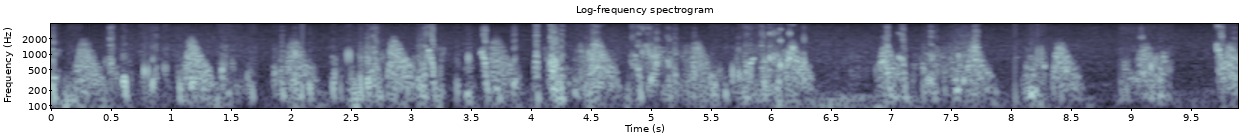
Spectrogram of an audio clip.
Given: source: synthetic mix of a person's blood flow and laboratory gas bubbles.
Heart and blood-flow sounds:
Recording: Doppler ultrasound of blood flow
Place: subclavian vein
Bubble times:
0.00-0.07 s: bubbles
0.13-0.26 s: bubbles
0.43-0.66 s: bubbles
0.73-0.98 s: bubbles
1.03-1.16 s: bubbles
1.38-1.71 s: bubbles
1.83-2.21 s: bubbles
2.31-2.78 s: bubbles
2.99-3.28 s: bubbles
3.36-3.40 s: bubbles
3.43-3.52 s: bubbles
3.56-3.71 s: bubbles
3.81-3.90 s: bubbles
4.00-4.71 s: bubbles
4.82-5.38 s: bubbles
5.47-6.33 s: bubbles
6.84-7.63 s: bubbles
8.02-8.06 s: bubbles
8.08-8.31 s: bubbles
8.89-9.35 s: bubbles
9.69-9.90 s: bubbles
From the record:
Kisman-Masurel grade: 343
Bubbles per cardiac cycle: rolling drumbeat, 9 or more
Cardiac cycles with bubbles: 100%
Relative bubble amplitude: loud (0.450 to 0.775)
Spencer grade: 3 (all of the cardiac periods contain showers or single bubble signals, but not dominating or overriding the cardiac motion signals)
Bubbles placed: anywhere in the cardiac cycle

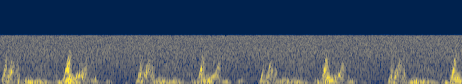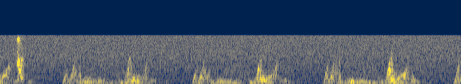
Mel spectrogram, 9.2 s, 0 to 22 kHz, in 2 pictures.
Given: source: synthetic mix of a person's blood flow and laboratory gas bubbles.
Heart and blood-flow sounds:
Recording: Doppler ultrasound of blood flow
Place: precordium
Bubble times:
4.79-4.88 s: bubbles
From the record:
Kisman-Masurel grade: 113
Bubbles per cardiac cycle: 1 to 2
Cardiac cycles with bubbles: 1 to 10%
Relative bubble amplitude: loud (0.450 to 0.775)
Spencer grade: 1 (occasional bubble signal discernible with the cardiac motion signal, with majority of cardiac periods free of bubbles)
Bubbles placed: only in the low amplitude regions of the cardiac cycle

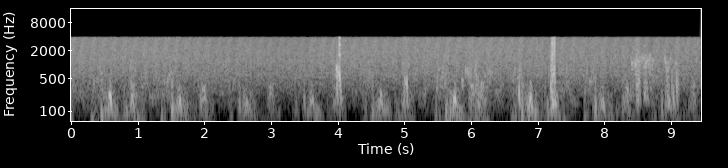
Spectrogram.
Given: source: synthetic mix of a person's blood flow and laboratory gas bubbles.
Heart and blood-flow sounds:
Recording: Doppler ultrasound of blood flow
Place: precordium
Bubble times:
3.96-4.11 s: bubbles
4.98-5.10 s: bubbles
5.86-6.34 s: bubbles
6.70-6.79 s: bubbles
7.18-7.33 s: bubbles
8.39-8.79 s: bubbles
8.90-9.14 s: bubbles
From the record:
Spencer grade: 2 (many but less than half of the cardiac periods contain bubble signals, singularly or in groups)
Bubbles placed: only in the low amplitude regions of the cardiac cycle

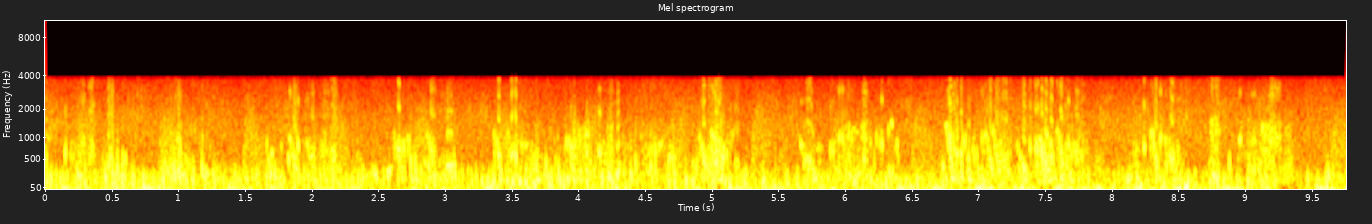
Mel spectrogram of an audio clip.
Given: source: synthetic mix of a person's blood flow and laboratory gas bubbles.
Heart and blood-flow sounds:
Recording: Doppler ultrasound of blood flow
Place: subclavian vein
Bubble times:
0.00-0.05 s: bubbles
0.10-0.40 s: bubbles
0.43-0.65 s: bubbles
0.85-1.33 s: bubbles
1.56-2.24 s: bubbles
2.44-3.12 s: bubbles
3.34-4.10 s: bubbles
4.12-4.79 s: bubbles
4.86-5.23 s: bubbles
5.65-6.44 s: bubbles
6.71-7.82 s: bubbles
8.02-8.53 s: bubbles
8.69-8.83 s: bubbles
8.88-9.39 s: bubbles
9.58-9.76 s: bubbles
From the record:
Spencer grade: 3 (all of the cardiac periods contain showers or single bubble signals, but not dominating or overriding the cardiac motion signals)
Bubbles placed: anywhere in the cardiac cycle

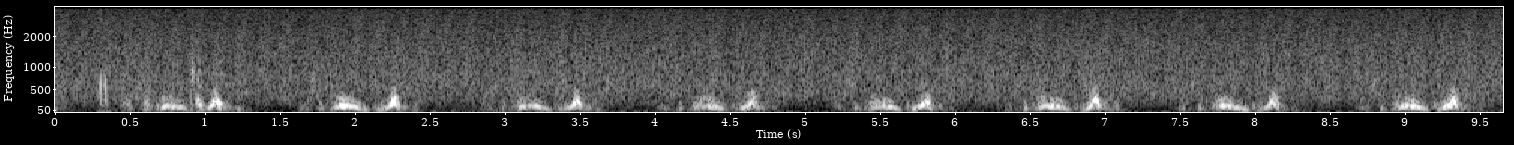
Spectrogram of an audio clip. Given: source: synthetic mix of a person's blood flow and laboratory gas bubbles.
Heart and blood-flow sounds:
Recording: Doppler ultrasound of blood flow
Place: precordium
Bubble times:
0.27-0.71 s: bubbles
0.90-1.02 s: bubbles
From the record:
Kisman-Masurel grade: 221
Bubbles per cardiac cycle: several, 3 to 8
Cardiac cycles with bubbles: 10 to 50%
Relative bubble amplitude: barely perceptible (0.100 to 0.250)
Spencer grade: 2 (many but less than half of the cardiac periods contain bubble signals, singularly or in groups)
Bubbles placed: only in the low amplitude regions of the cardiac cycle

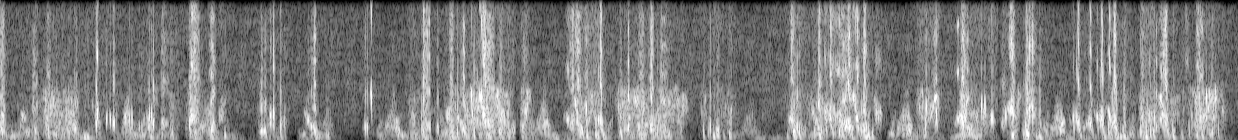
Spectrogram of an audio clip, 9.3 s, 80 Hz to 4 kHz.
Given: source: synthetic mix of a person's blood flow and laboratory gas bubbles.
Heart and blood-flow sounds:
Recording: Doppler ultrasound of blood flow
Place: precordium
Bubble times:
0.00-0.08 s: bubbles
0.16-0.90 s: bubbles
0.94-1.74 s: bubbles
1.93-2.18 s: bubbles
2.28-2.51 s: bubbles
2.71-2.83 s: bubbles
3.06-4.00 s: bubbles
4.22-5.17 s: bubbles
5.24-5.52 s: bubbles
5.88-6.63 s: bubbles
6.86-7.07 s: bubbles
7.14-7.84 s: bubbles
8.01-9.21 s: bubbles
From the record:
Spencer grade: 4 (maximum detectable bubble signal sounding continuously throughout systole and diastole of every cardiac period, and overriding the amplitude of the normal cardiac signals)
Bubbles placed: only in the low amplitude regions of the cardiac cycle

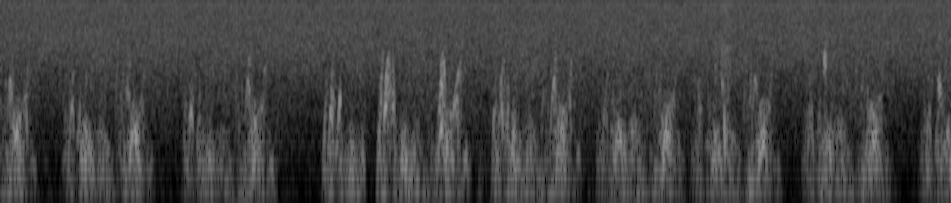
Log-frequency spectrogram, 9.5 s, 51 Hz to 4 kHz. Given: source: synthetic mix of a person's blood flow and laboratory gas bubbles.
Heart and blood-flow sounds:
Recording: Doppler ultrasound of blood flow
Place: precordium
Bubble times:
7.19-7.30 s: bubbles
8.22-8.27 s: bubbles
9.37-9.45 s: bubbles
From the record:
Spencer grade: 2 (many but less than half of the cardiac periods contain bubble signals, singularly or in groups)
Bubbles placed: only in the low amplitude regions of the cardiac cycle

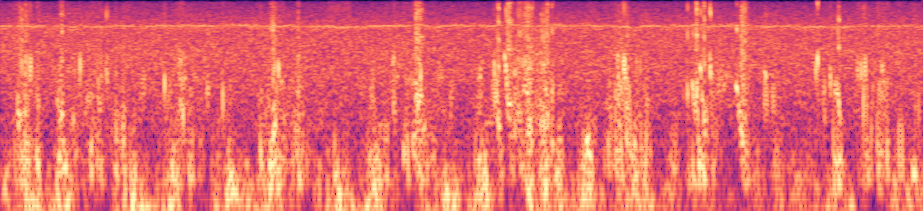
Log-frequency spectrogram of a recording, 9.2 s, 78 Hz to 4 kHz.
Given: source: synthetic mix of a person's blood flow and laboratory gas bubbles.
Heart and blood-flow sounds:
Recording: Doppler ultrasound of blood flow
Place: precordium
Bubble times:
0.08-0.43 s: bubbles
0.55-1.10 s: bubbles
1.14-1.46 s: bubbles
1.62-2.10 s: bubbles
2.19-2.33 s: bubbles
2.57-3.11 s: bubbles
3.28-3.51 s: bubbles
3.78-4.46 s: bubbles
4.50-4.54 s: bubbles
4.90-5.66 s: bubbles
5.88-5.96 s: bubbles
6.02-6.54 s: bubbles
6.84-7.31 s: bubbles
7.33-7.51 s: bubbles
7.61-7.86 s: bubbles
8.12-8.47 s: bubbles
8.55-8.93 s: bubbles
8.95-9.23 s: bubbles
From the record:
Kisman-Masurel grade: 342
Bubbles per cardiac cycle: rolling drumbeat, 9 or more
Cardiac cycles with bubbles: 100%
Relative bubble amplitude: moderate (0.250 to 0.450)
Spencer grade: 3 (all of the cardiac periods contain showers or single bubble signals, but not dominating or overriding the cardiac motion signals)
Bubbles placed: anywhere in the cardiac cycle

